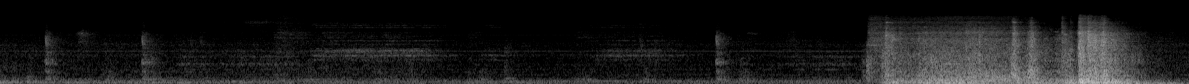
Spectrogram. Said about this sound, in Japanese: This is Kitakusa. Station number E25. The doors on the left side will open. Please be careful.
